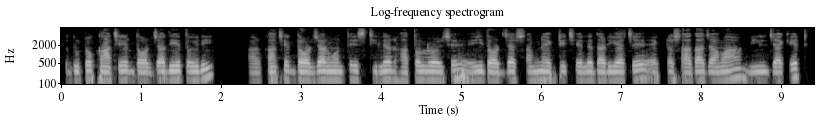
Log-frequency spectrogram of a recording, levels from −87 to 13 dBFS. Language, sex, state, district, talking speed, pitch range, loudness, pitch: Bengali, male, West Bengal, Jalpaiguri, 155 wpm, 125-135 Hz, -22 LUFS, 130 Hz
